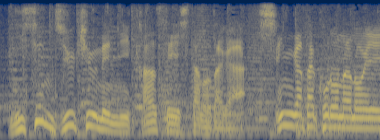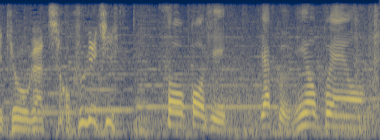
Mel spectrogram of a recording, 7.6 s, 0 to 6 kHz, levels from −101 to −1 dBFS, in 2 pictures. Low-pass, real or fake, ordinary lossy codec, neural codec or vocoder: 5.4 kHz; real; none; none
